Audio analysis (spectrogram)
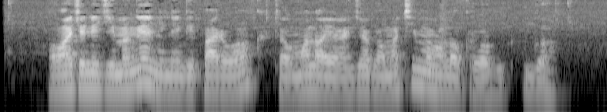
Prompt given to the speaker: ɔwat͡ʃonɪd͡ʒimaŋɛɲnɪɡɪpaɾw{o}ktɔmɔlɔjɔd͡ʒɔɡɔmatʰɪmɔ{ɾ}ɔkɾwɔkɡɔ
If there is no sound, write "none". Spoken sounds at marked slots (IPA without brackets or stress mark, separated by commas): ɔ, l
